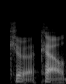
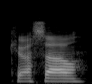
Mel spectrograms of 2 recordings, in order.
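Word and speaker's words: Curaçao: I called it Kiraaka the first time around. Kurasau.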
